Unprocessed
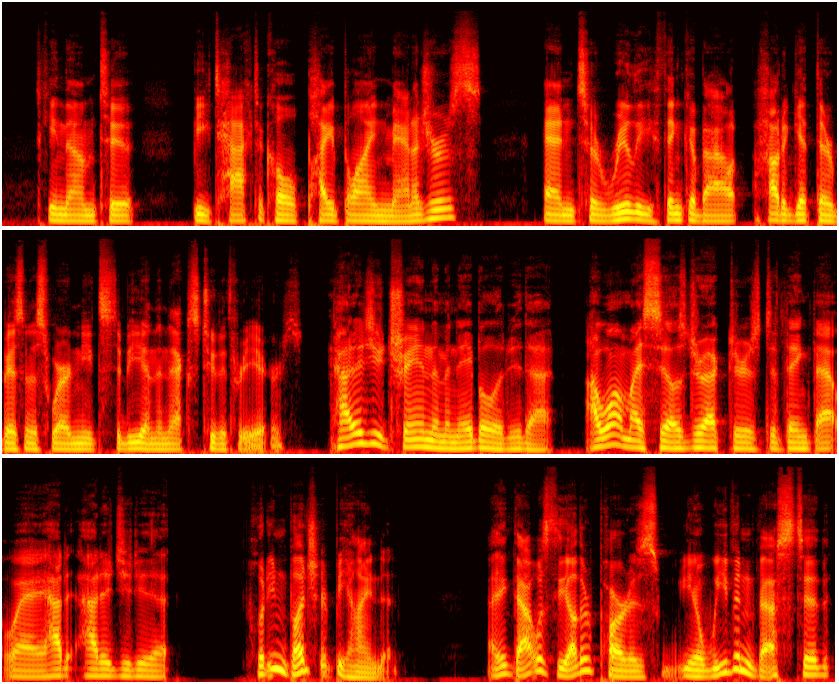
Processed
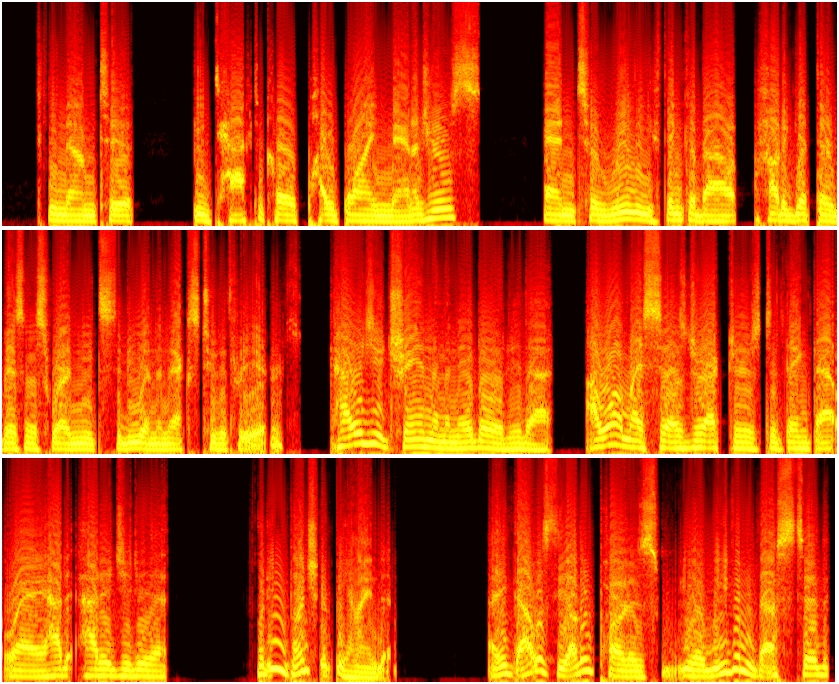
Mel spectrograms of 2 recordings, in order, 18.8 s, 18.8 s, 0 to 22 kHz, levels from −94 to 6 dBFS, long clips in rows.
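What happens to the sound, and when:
1.51–2.63 formant sharpening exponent 2
13.71–14.79 band shelf 680 Hz -8.5 dB
whole clip: sample leveller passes 5

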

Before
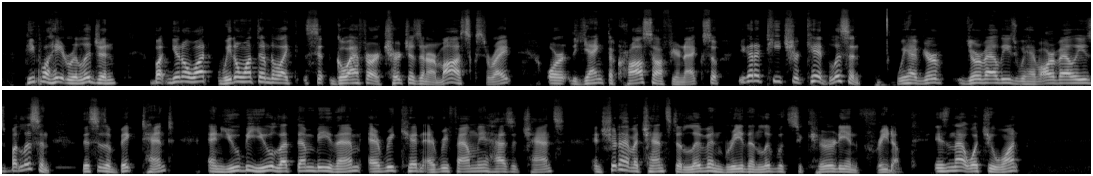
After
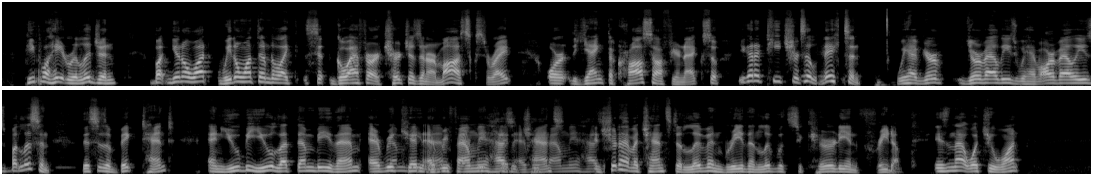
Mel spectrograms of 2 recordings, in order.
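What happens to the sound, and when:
7.99–8.43 reverse
13.85–16.92 echo 0.913 s -9 dB

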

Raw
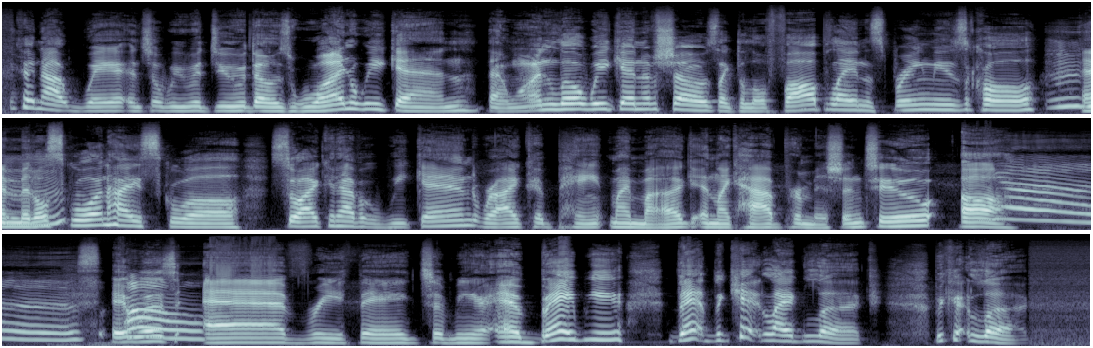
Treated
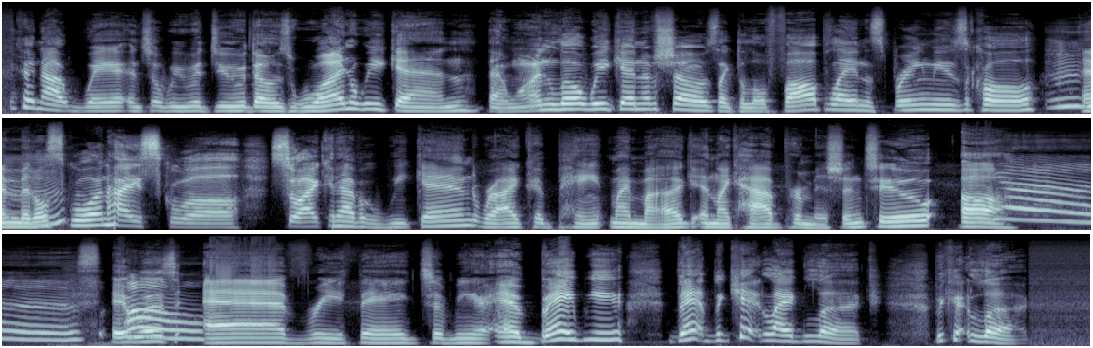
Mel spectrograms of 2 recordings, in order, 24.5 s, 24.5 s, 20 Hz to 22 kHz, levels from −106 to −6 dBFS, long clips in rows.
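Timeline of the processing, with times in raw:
9.01–10.65 weighting filter ITU-R 468

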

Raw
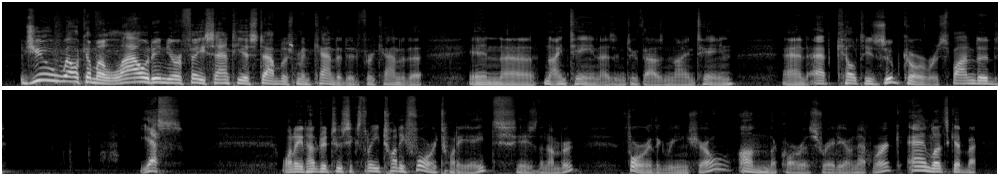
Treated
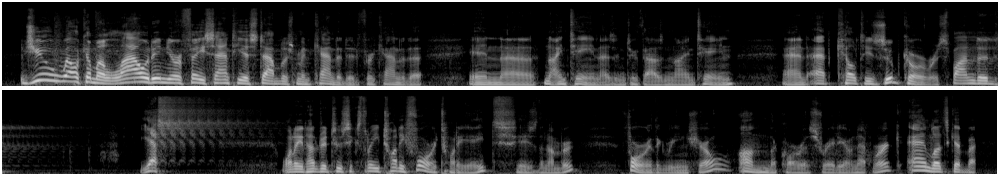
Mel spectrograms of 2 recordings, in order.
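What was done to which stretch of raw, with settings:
9.51–12.97 thin delay 98 ms, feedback 77%, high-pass 2600 Hz, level -7 dB

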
